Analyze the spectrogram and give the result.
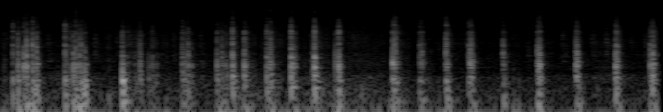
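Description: Fingertips and nails tap and scratch the side of a printed, hollow cardboard tissue box full of tissues resting on white fur. Quick, uneven taps land as short, dull, low thuds with brief clicky edges, mixed with soft scratching rustle between them. Each tap dies away almost instantly, leaving a muted, papery patter.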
